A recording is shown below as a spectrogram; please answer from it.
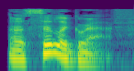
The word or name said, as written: oscillograph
